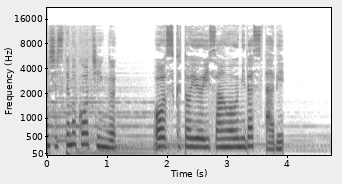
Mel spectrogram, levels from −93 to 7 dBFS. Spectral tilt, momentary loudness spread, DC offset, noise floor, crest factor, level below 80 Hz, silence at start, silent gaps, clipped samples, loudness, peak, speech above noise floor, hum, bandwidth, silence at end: -4.5 dB/octave; 13 LU; under 0.1%; -57 dBFS; 18 dB; -52 dBFS; 0 s; none; under 0.1%; -25 LUFS; -8 dBFS; 33 dB; none; 13.5 kHz; 0.8 s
